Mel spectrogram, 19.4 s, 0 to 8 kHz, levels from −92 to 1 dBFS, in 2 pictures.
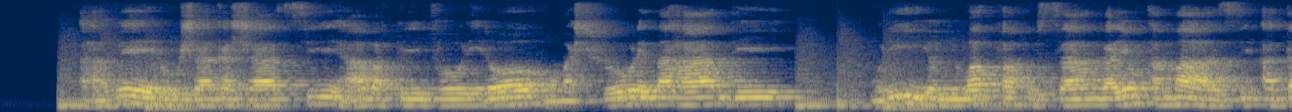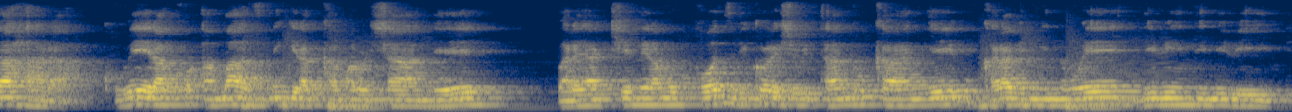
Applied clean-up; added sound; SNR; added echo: none; Drum; 19 dB; reverberation time 0.7 s.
